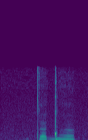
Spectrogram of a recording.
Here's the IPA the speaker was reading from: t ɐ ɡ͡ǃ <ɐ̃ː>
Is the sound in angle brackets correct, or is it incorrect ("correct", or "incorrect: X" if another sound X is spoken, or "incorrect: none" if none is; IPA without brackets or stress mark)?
incorrect: ɐ̃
